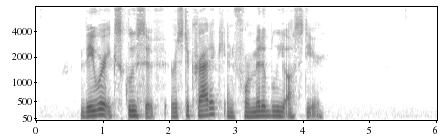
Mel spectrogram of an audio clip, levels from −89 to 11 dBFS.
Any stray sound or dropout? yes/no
no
